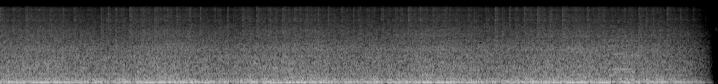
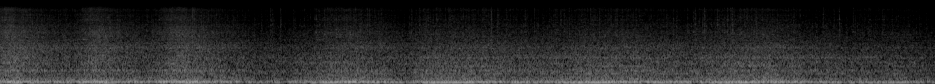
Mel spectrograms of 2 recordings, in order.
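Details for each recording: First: V8 car with a rattling exhaust cutout: rough, lumpy idle with an uneven skipping beat. Infrared thermometer checks on the header tubes showed cylinder seven not firing or not getting fuel. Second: V8 car after the intake was removed: it settles into a smooth, even low rumble with gentle blips and no stumble or skip. It is running great with no misfire.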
